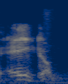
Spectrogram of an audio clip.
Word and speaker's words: Akam: real quick real quick is it pronounced akem or akam they always said akem okay just making sure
